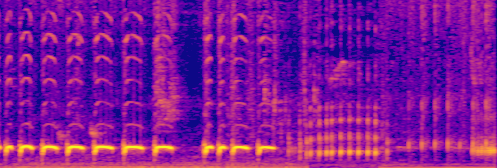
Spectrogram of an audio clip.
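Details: Zebra dove female calling the male, with other local doves replying, used as a lure: a clear series of evenly spaced falling coos, then a quicker, fainter run of softer notes and a low hum.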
